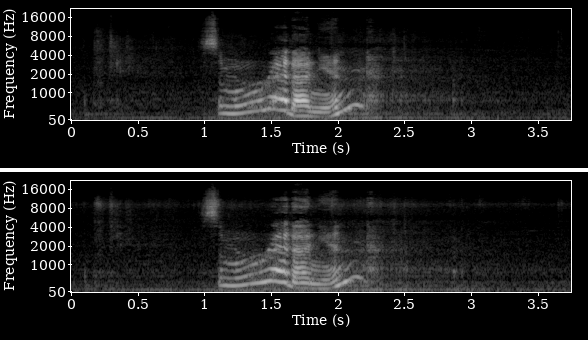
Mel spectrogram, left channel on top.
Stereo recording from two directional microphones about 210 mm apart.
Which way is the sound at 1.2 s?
50° left (ahead or behind).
